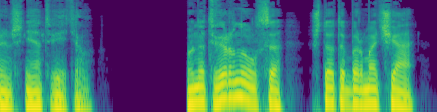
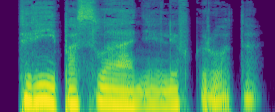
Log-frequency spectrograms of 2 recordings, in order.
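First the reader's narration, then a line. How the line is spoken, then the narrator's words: Weary. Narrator (Russian): устало вымолвил Стрэндж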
